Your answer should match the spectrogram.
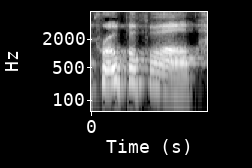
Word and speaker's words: propofol: How do you pronounce that? – You named it propofol.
